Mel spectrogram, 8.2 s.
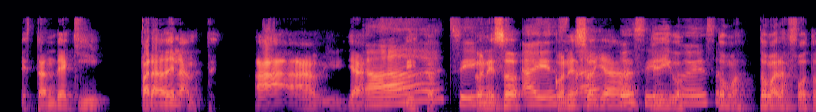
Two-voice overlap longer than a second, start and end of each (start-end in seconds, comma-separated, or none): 3.6-7.3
